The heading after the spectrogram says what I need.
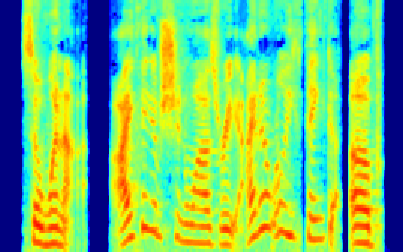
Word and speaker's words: chinoiserie: We know how to say it now. It's chinoiserie.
